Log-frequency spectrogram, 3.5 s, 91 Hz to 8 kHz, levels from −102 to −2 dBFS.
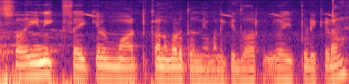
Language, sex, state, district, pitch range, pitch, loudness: Telugu, male, Andhra Pradesh, Annamaya, 105-120 Hz, 115 Hz, -18 LUFS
